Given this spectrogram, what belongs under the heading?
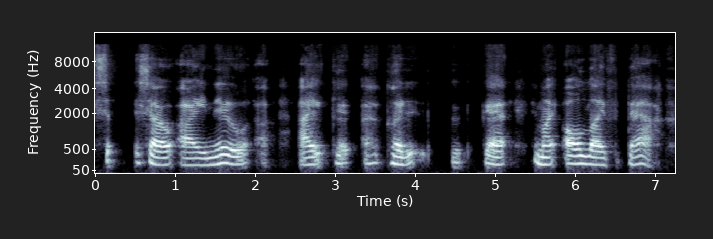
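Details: Adult woman with aphasia after a significant stroke that also caused paralysis; aphasia.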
